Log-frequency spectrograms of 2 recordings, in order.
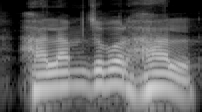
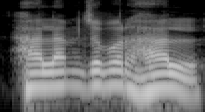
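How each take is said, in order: Both takes have the same delivery.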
